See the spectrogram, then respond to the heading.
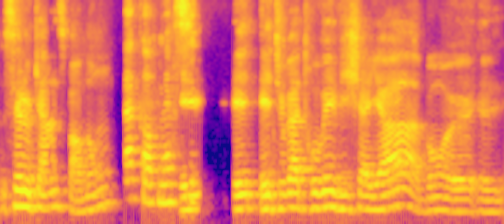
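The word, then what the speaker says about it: viṣaya: le 15 pardon d'cord vichaya bon en sanscrit ça s'écrit V i s avec un point mais ça se prononce Che vichaya a y a et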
